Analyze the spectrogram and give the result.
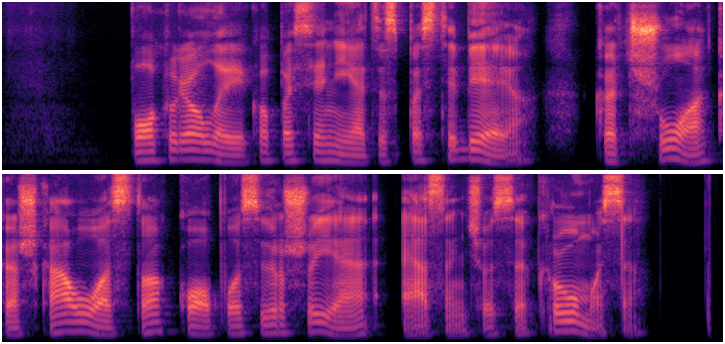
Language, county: Lithuanian, Vilnius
